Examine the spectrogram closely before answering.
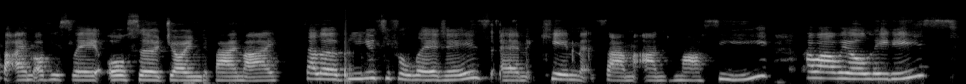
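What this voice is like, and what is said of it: Speaks with a distinct accent. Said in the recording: “as you can obviously detect by the accent”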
